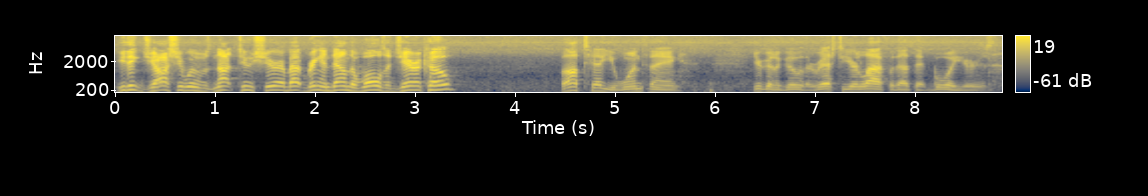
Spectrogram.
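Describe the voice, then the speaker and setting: A man's voice: mid-range voice, normal speed, pushed and bright, slight background noise, natural voice. A man, playing a rural preacher who rouses a mob with scornful scripture. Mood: preaching. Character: menacing rural preacher leading a lynch mob. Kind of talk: film drama acting.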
